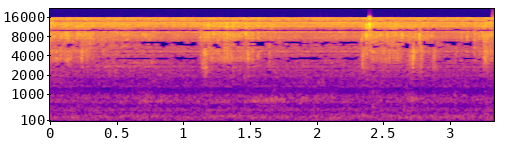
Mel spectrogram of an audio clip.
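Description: Hot water runs straight from a tap into a jar for dyeing fibre, a steady, even rush of flowing water that continues throughout with no talking.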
